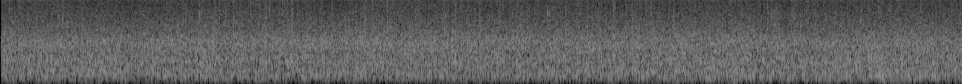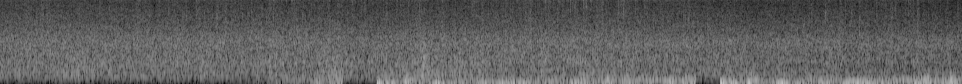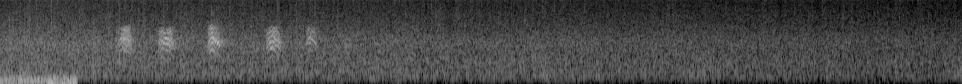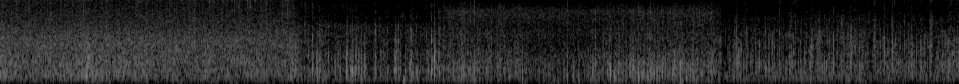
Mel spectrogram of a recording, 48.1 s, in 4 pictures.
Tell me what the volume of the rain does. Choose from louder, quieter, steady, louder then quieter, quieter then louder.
quieter.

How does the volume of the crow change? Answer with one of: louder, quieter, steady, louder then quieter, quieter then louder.
louder.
